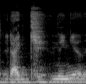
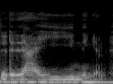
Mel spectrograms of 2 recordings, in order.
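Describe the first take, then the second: First: The g is pronounced as a hard g. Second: The g is pronounced like an i-sound. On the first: The speaker calls it wrong. "It's not regningen" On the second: The speaker calls it right. "the G is an I"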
